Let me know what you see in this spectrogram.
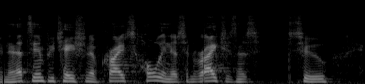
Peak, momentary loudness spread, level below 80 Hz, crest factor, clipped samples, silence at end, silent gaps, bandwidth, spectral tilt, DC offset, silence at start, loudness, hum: -18 dBFS; 14 LU; -76 dBFS; 22 dB; under 0.1%; 0 s; none; 11.5 kHz; -5 dB/octave; under 0.1%; 0 s; -38 LUFS; none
